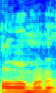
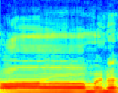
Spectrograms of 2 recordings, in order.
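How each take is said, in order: First: The first long vowel is held for normal length. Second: The first long vowel is stretched out extra long. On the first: This is how Hafs reciters read it. "நாங்கள் ஆமன என்று தான் ஓதுவோம்" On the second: This is how Warsh reciters read it. "அப்போ ஆமன என்று ஓதுவார்கள்"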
